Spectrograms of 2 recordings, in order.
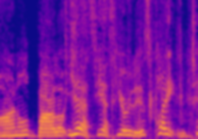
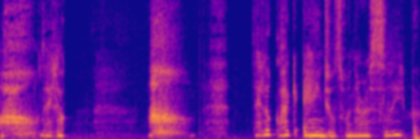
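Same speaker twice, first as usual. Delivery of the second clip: hushed whisper; 3 dB quieter than usual. Looking at sleeping children in a dark room, whispering. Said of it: "You don't have to whisper".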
